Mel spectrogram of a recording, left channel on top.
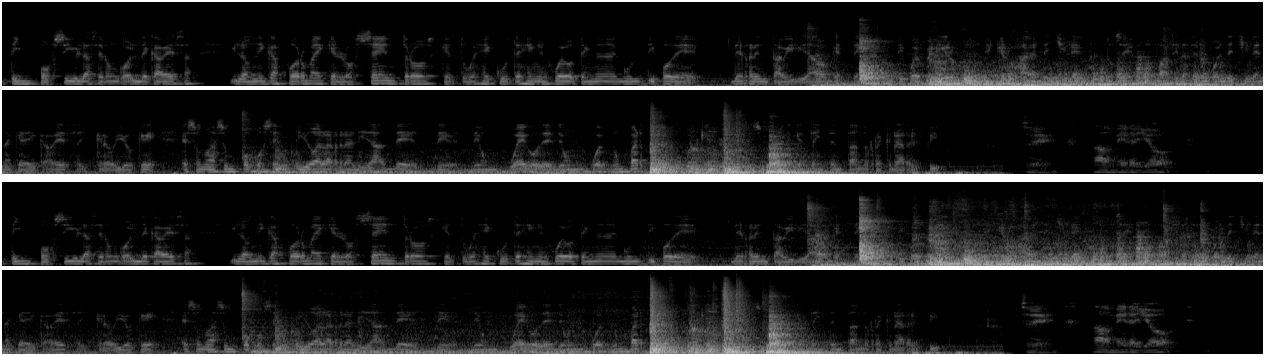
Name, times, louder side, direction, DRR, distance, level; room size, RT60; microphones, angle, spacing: voice 1, 0.0-7.0 7.3-22.0, left 1 dB, 20° left, 9 dB, 0.9 m, -44 dB
sound 1, 6.6-7.0 7.3-7.8 8.0-14.6 14.9-22.6, right 3 dB, 35° right, 0.4 m, -32 dB
voice 2, 22.8-24.7, right 3 dB, 70° right, 4 dB, 5.1 m, -52 dB
16.0 x 8.7 x 2.9 m, 0.38 s
head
